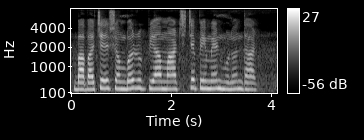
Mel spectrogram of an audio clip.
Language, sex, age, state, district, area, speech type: Goan Konkani, female, 18-30, Goa, Tiswadi, rural, read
